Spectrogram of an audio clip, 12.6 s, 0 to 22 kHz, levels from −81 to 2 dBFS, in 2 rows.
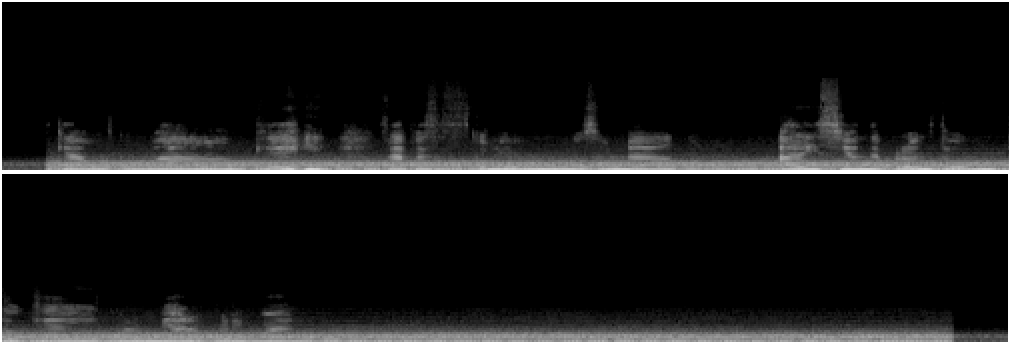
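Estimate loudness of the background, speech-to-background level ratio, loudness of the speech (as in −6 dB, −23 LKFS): −30.5 LKFS, 3.5 dB, −27.0 LKFS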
